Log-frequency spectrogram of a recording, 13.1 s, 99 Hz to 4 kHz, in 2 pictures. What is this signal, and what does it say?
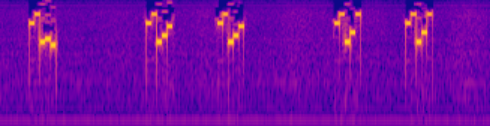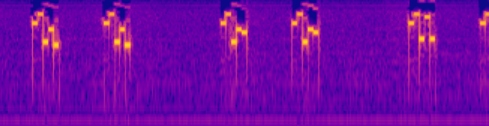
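Five-tone selective call (ZVEI), heard as quick runs of five tones, tones of about 70 ms. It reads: 88231 88247 88247 88255 88255 88261 88261 88265 88265 88303
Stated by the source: Five-tone ZVEI selective call 88213, received by SDR.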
